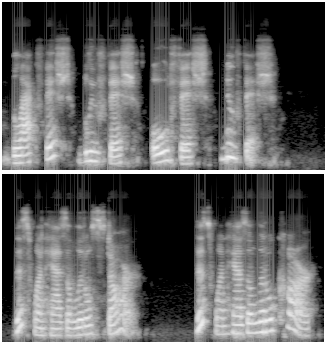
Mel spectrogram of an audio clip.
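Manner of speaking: lively sing-song read-aloud voice; animated bedtime story reading; reading to children. A narrator's reading. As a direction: read it bouncy for little kids.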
